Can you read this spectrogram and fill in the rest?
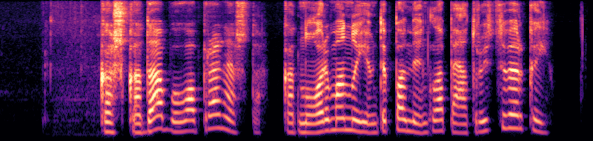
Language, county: Lithuanian, Kaunas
